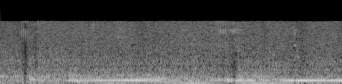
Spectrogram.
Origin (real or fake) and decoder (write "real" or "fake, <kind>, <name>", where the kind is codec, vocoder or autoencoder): real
